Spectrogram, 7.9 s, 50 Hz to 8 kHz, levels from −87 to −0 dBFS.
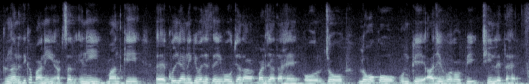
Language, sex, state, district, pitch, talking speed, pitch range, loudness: Hindi, male, Uttar Pradesh, Varanasi, 160 Hz, 205 wpm, 155-170 Hz, -14 LUFS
